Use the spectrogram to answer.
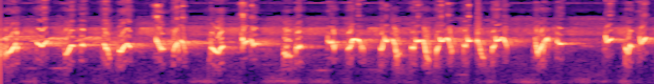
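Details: Sooty-headed bulbul, a young bird singing the riwikan style used to train other bulbuls: emphatic, slightly harsh notes that swoop downward, rising again between them, given roughly four to five per second.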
